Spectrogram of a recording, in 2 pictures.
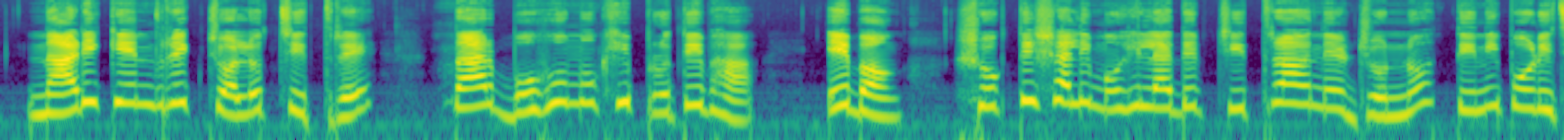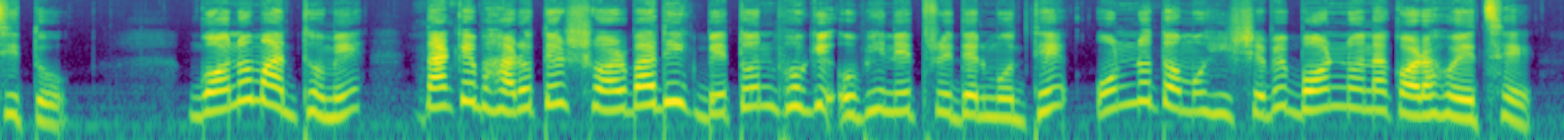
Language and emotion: Bengali, neutral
